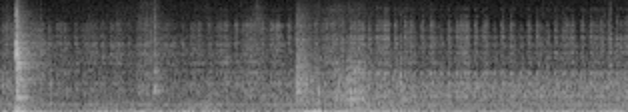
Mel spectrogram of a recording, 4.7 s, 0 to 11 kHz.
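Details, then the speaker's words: GE/Hotpoint side-by-side refrigerator (C5X22GRBKWW) with a ticking, grinding noise at the top of the fridge section and poor cooling: sparse irregular ticks and a brief rough patch over a low hum; stripped gears in the defrost timer (WR9X489), to be replaced. "we're going to go ahead and open it up and you can hear the the grinding noise which uh sounds like it's coming from the defrost timer"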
